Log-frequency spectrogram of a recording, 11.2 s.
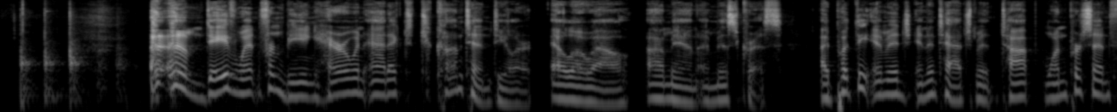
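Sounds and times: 
vape knocks: 0.2s - 1.4s
speech: 1.6s - 11.1s.

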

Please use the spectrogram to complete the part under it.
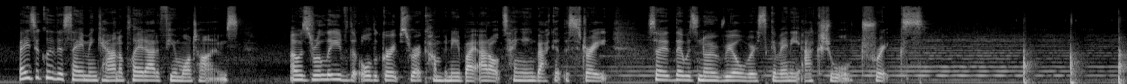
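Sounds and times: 
speech: 0.2s - 9.4s
knocking on a door: 10.2s - 11.2s.

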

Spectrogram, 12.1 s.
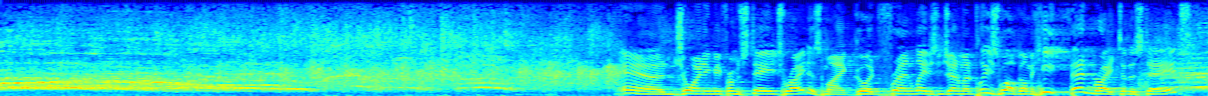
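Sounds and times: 
crowd voices cheering: 0.0s - 5.8s, 11.3s - 12.0s
live audience applause at the People's Improv Theater in New York: 0.0s - 6.5s
speech: 6.6s - 12.0s.

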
